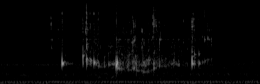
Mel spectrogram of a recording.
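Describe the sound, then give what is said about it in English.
Whiskey glugs from a bottle into a glass in a quick string of bubbly, dripping plops and small splashes, fairly quiet, with no talking. “I also poured a lot more than.”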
